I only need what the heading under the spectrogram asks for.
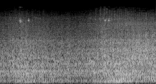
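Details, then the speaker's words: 1990 Daihatsu Charade CX petrol engine, short throttle burst: engine note rises smoothly and evenly without knocks or rattles; normal, healthy revving. "kita coba geber pun suaranya dia tetap aman tetap masih enak gitu"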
